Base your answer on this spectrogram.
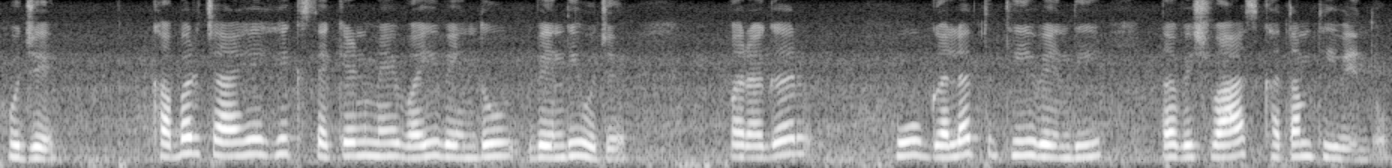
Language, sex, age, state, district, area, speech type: Sindhi, female, 30-45, Uttar Pradesh, Lucknow, urban, spontaneous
